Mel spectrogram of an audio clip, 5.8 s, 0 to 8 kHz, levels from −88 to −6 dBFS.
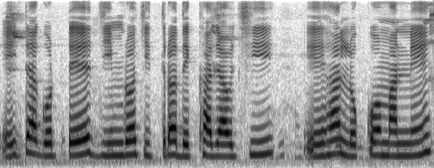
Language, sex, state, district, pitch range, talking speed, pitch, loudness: Odia, female, Odisha, Khordha, 220-245 Hz, 85 wpm, 230 Hz, -15 LUFS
